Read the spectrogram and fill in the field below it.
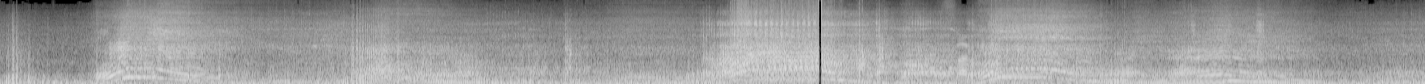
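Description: Motorcycle engines rev up and down repeatedly.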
